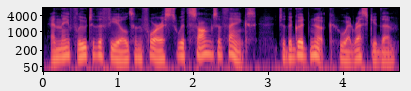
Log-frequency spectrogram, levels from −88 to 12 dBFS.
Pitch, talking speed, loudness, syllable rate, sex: 110 Hz, 255 wpm, -19 LUFS, 5.2 syllables/s, male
